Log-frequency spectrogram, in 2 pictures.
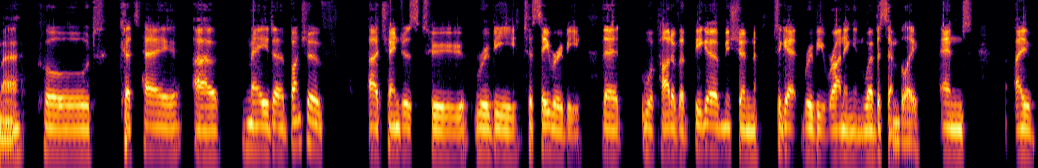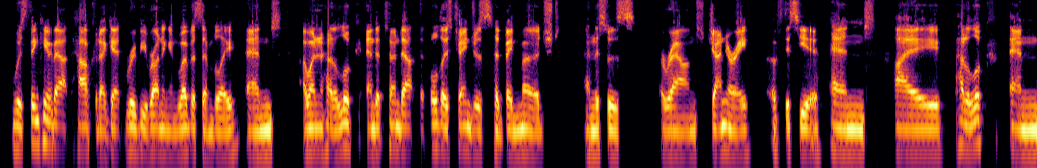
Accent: Australia; I'm a software engineer from Australia.

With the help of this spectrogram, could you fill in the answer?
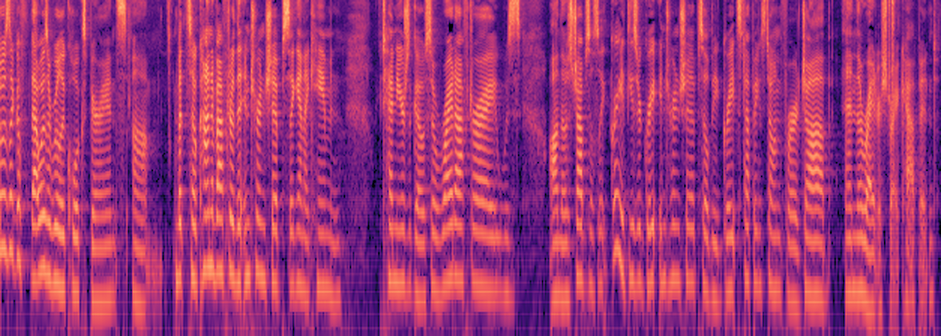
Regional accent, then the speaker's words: Santa Barbara, California, United States; moved away as an adult; also born or lived in Boston; now in Los Angeles, United States; I'm originally from Santa Barbara, but went to school out there

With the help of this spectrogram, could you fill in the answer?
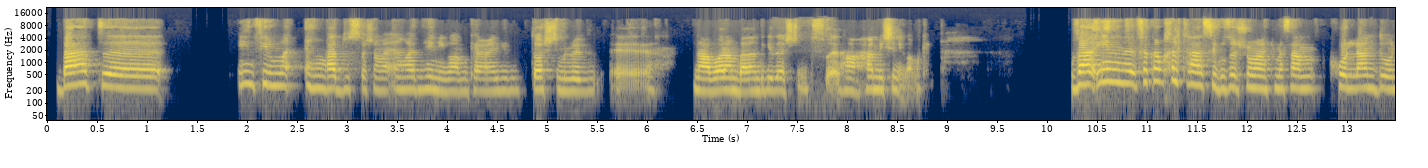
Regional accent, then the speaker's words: Tehran, Tehran Province, Iran; born there; خب من در وسط اعزان به دنیا آمدم تو تهران 1982

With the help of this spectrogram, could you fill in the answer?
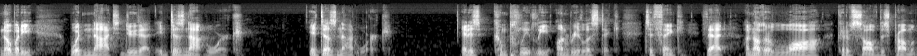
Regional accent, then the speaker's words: Chicago, Illinois, United States; I'm from Chicago.

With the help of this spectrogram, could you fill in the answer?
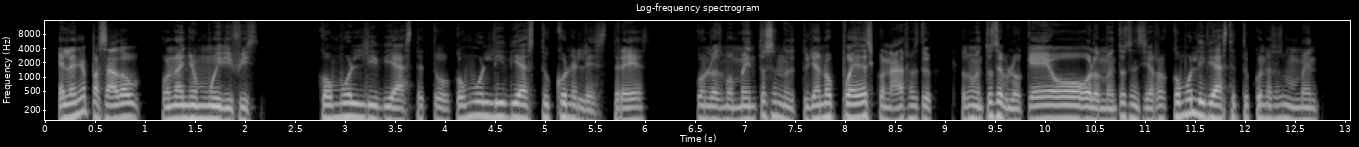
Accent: Mexico; soy de aquí. Qué padre decir, yo soy de esta tierra

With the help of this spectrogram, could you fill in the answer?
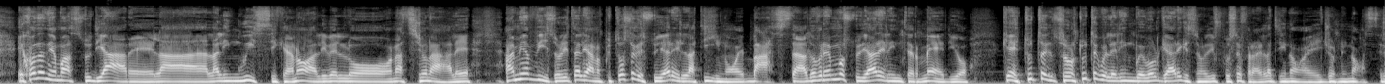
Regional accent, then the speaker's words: Calabria, Italy; ti parlo da calabrese

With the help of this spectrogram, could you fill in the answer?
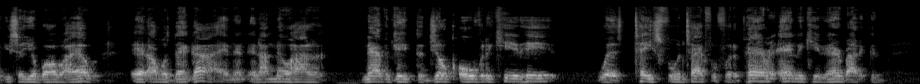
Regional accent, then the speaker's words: New Orleans, Louisiana, United States; you know, I'm from New Orleans originally. So, you know, talking about your family, coming from a big family, coming from the environment and that whole surrounding.

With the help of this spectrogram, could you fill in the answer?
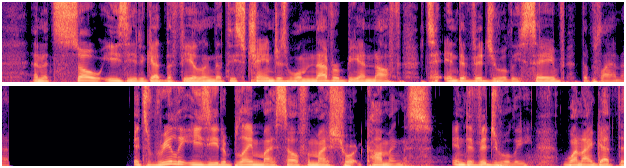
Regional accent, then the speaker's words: North Brookfield, Massachusetts, United States; In my hometown of North Brookfield

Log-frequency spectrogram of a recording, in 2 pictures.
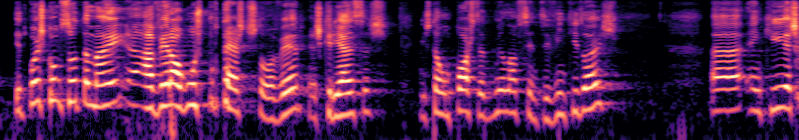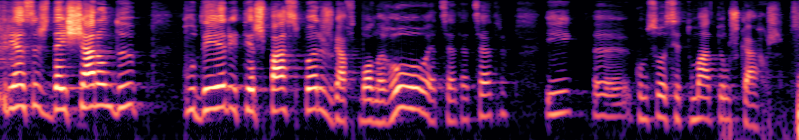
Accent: Portugal; Como somos portugueses

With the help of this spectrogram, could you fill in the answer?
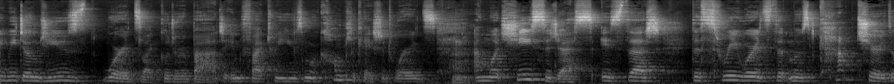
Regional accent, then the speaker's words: Dublin, Leinster, Ireland; moved away as an adult; now in United Kingdom; I'm originally from Dublin, but have lived in the UK for a long time

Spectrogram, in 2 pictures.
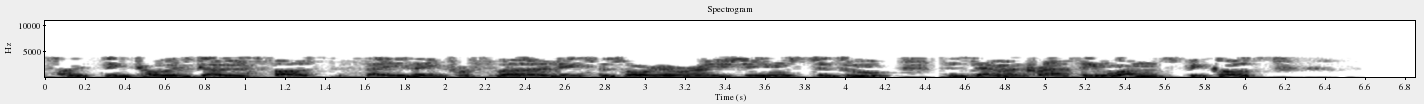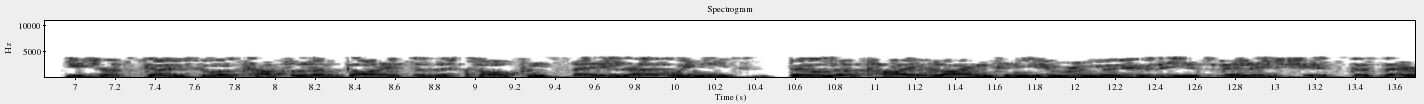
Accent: Leeds, Yorkshire and the Humber, United Kingdom; I was born in Leeds in northern England

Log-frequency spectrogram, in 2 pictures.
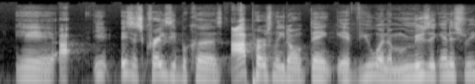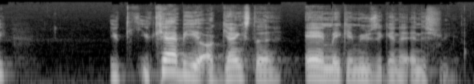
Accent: Baltimore, Maryland, United States; I'm from West Baltimore

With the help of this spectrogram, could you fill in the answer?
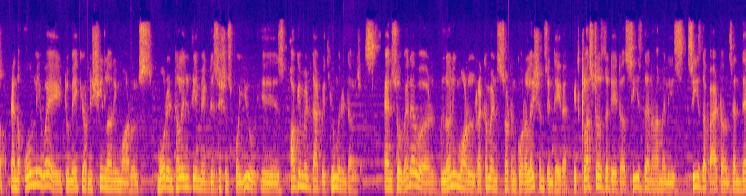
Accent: India; moved away as an adult; also born or lived in Austin, Texas / Silicon Valley; now in United States; I came from India to go to grad school here

